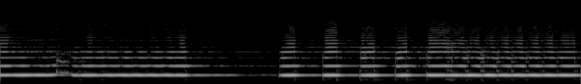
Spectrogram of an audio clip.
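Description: Conch shell trumpet blown in two blasts of one steady, horn-like note. The first lasts about two seconds and dips slightly in pitch early on; the second begins about three seconds in, is broken off several times in quick succession, then held.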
